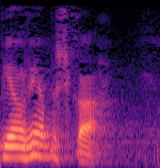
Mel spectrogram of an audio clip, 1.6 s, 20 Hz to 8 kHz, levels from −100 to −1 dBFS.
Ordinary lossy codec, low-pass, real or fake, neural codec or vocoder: none; 7.2 kHz; real; none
